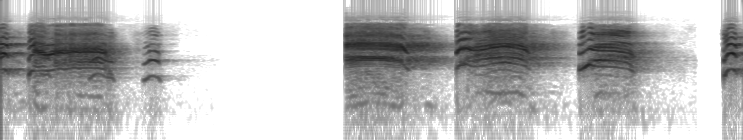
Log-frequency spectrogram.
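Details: Monkey playing in its natural habitat in the bush, giving loud, harsh, harmonic screams that arch and fall, each lasting about half a second to a second, in two bursts separated by a silent gap of over a second.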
